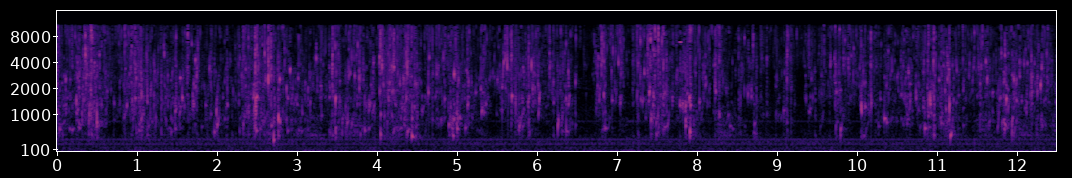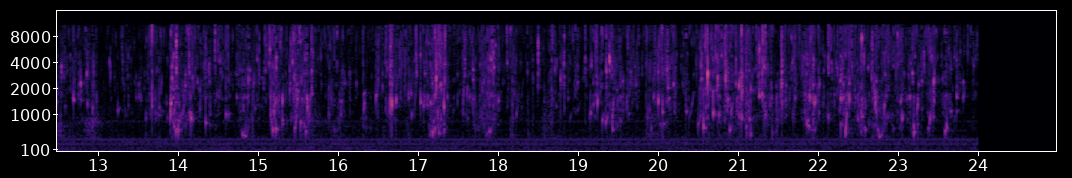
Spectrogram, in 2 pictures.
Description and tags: Sound of water moving in a bucket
